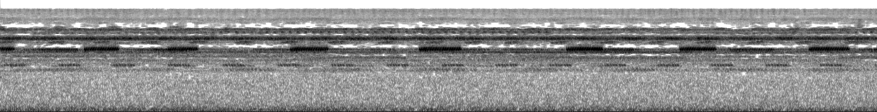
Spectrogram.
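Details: Chorus of crickets in a quiet park as evening falls, bright high trills pulsing steadily around once per second, multiple insects overlapping in a constant shimmering drone with distant low noise.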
